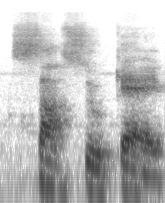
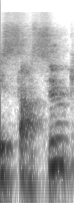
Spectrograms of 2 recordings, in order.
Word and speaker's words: Sasuke: there's a character on Naruto named Sasuke, but we don't say hey Sasuke, it's Sasuke. Yeah.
